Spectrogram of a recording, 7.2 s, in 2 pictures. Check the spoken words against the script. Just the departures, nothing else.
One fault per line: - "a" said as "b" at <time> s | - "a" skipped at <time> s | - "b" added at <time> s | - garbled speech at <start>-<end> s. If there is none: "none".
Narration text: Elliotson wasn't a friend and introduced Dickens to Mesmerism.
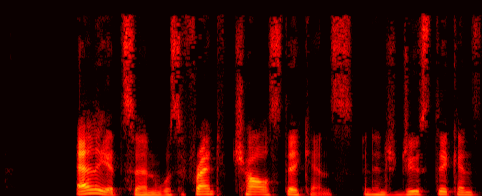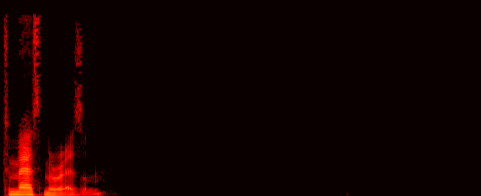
- "wasn't" said as "was" at 1.2 s
- "of Charles Dickens" added at 1.6 s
